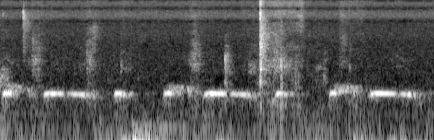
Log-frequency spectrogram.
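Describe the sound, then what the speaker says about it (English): An owl hoots in a repeated soft, low call, several even phrases in a steady rhythm at moderate distance over faint background noise. "I think it's an owl."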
